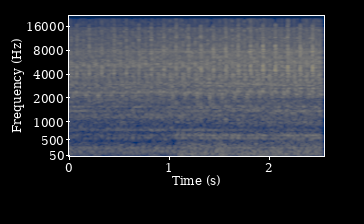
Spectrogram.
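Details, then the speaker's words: Hyundai Accent about a minute after a cold morning start, not yet warm: fast light ticking over a steady idle that keeps building, which the owner calls hydraulic lifter knock. Power steering pump also noisy, thought near end of life. "Что ж, как и обещал, сегодня утром я завел машину на холодную, это Hyundai Accent. А теперь я покажу вам стук гидравлического толкателя,"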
